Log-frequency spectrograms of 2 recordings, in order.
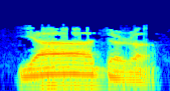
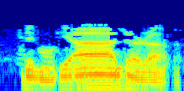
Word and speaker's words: Vidyadhara: 他说，我之前实际上是一位 Vidyadhara，名字叫。Sudarshana pronounce Vidyadhara correctly, please. It's Vidyadhara. Vidyadhara.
